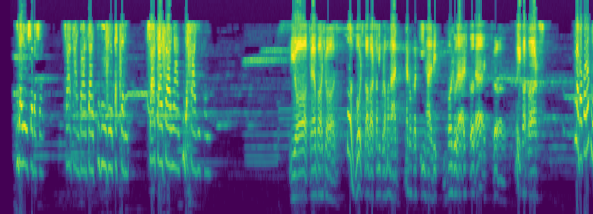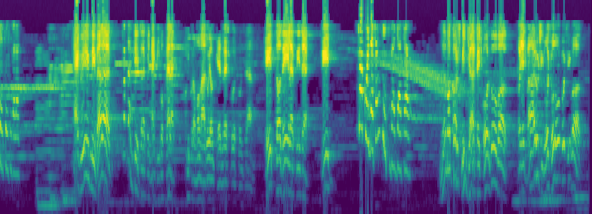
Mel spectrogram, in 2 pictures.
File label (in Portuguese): toque vozes engracadas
